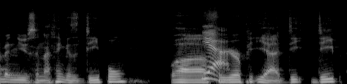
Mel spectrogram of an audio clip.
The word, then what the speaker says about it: DeepL: But the other one that I've been using, I think, is Deeple. For Yeah. Europe, yeah, deep L. I think it's pronounced Deepl, but it's deep DEPL.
